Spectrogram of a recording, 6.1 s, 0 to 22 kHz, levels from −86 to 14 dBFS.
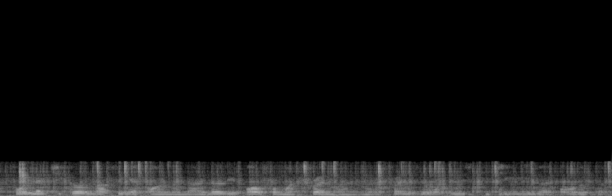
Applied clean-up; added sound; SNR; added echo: none; Sink (filling or washing) / Water tap, faucet; 6 dB; reverberation time 0.6 s.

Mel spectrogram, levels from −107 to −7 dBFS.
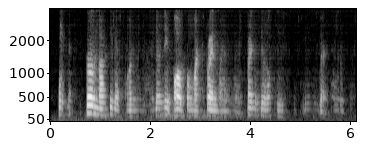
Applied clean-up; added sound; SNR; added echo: neural mask model DeepFilterNet 3.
